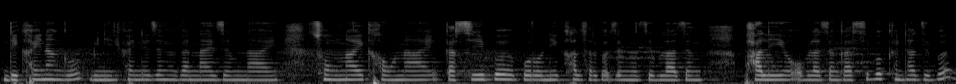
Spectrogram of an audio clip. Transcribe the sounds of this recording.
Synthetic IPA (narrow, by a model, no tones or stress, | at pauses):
dekʰajnaŋɡɔbinidekʰajnɯzɯŋɯɡanajzɯmnajsɔŋnajkʰawnajɡ̥asibɯbɔɾɔnikʰalsaɾɡɔzɯŋɯzeblazɯŋ | pʰalijɔʔɔ̰blazɯŋɡasibɯkʰɯntʰazɯbɯ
